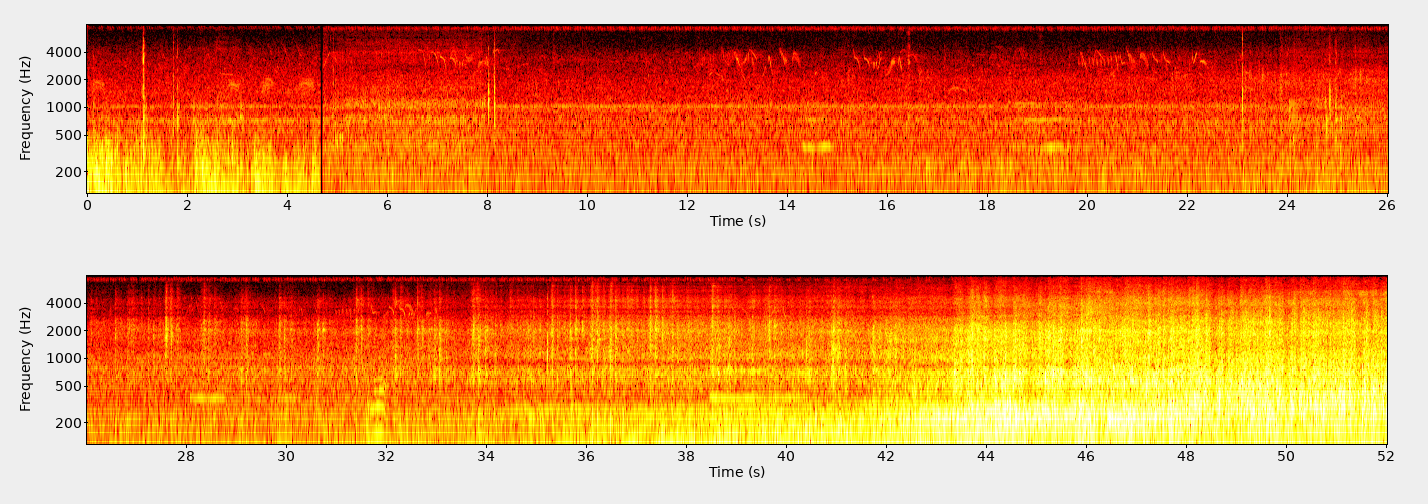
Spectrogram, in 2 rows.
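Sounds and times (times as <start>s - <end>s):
train rumbling: 0.0s - 52.0s
wheels clicking on rails: 23.0s - 52.0s.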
